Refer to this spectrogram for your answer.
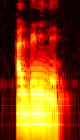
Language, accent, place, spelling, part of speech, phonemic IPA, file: French, France, Lyon, albuminé, adjective, /al.by.mi.ne/, LL-Q150 (fra)-albuminé.wav
- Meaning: albuminous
